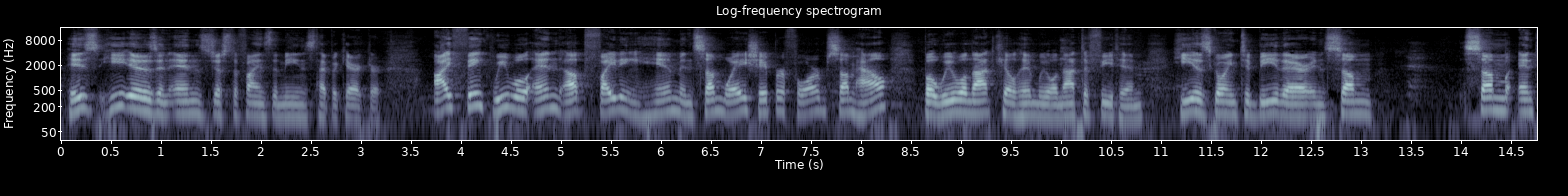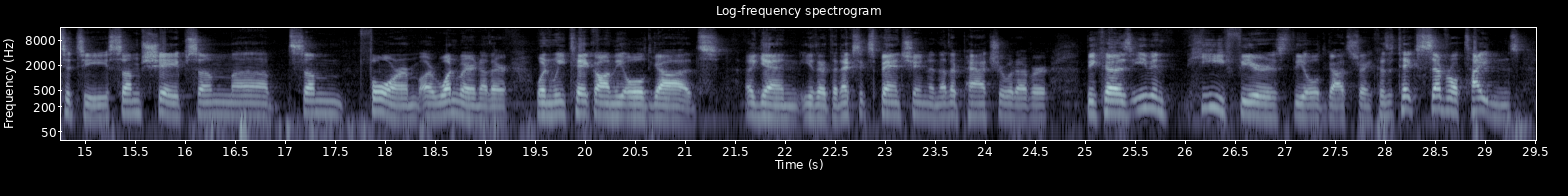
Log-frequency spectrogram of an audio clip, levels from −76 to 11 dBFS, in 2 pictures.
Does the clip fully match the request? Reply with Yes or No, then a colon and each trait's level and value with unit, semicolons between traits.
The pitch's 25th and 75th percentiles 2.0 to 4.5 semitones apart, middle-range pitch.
No: average, 3.9 semitones; low, 125 Hz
